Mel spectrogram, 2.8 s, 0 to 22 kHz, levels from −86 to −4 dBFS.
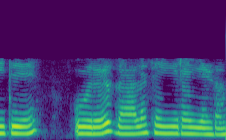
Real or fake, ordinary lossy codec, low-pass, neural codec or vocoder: fake; AAC, 16 kbps; 7.2 kHz; codec, 44.1 kHz, 3.4 kbps, Pupu-Codec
